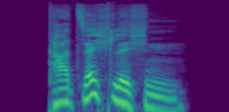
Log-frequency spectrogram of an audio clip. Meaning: inflection of tatsächlich: 1. strong genitive masculine/neuter singular 2. weak/mixed genitive/dative all-gender singular 3. strong/weak/mixed accusative masculine singular 4. strong dative plural
- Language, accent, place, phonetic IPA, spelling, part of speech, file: German, Germany, Berlin, [ˈtaːtˌzɛçlɪçn̩], tatsächlichen, adjective, De-tatsächlichen.ogg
